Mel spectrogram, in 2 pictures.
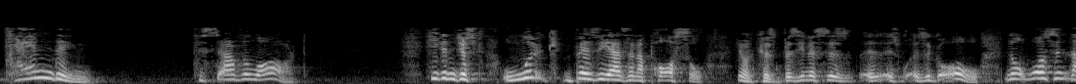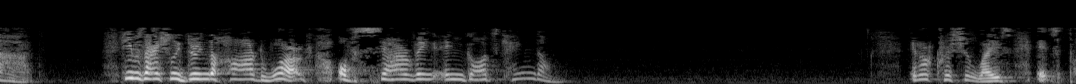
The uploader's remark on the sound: at Enniscorthy Christian Fellowship, Enniscorthy, County Wexford, Ireland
